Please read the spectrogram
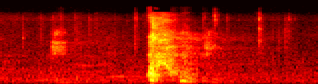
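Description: A single loud cough about a second in, short and sudden, over quiet room tone.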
